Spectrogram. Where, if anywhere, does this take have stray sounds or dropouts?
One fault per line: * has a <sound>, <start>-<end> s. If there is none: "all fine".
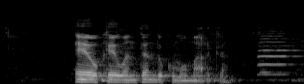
all fine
